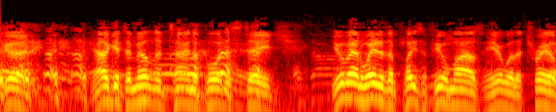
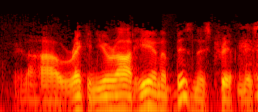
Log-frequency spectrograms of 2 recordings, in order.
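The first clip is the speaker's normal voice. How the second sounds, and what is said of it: Put-on Western drawl. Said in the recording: “change my voice using a drawl. Sort of like this.”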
